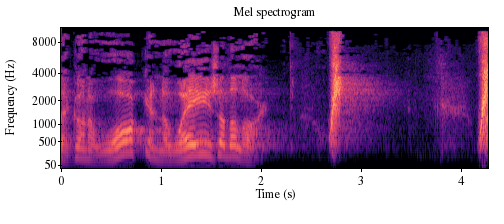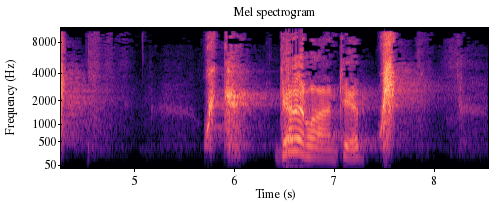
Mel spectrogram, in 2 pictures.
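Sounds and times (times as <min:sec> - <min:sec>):
speech: 0:00.0 - 0:02.1, 0:06.4 - 0:07.6
whip cracks: 0:02.7 - 0:03.2, 0:04.2 - 0:04.8, 0:07.4 - 0:08.0
whip swishing: 0:02.7 - 0:03.2, 0:04.2 - 0:04.9, 0:05.7 - 0:06.2, 0:07.4 - 0:08.0.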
